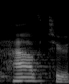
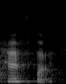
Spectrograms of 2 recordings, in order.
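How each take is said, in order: First: Both words are pronounced fully and separately. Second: The words are reduced and run together. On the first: The speaker calls it wrong. "we wouldn't say have to so much here" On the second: The speaker calls it right. "we'd probably say have to"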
